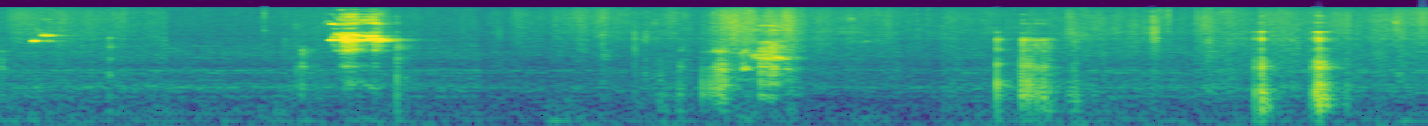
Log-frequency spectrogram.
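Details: A pet Military macaw (Ara militaris), recorded at home for sound samples, gives a few short, scattered screams: one a sharp, high whistled squeak and the others harsh, raspy bursts, with quiet pauses between them.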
